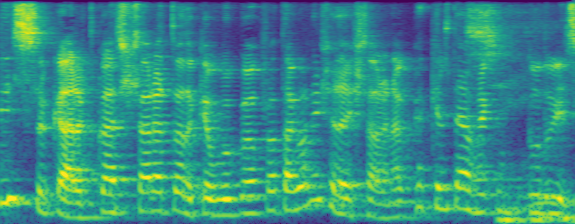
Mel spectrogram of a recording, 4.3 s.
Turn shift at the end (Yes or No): Yes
